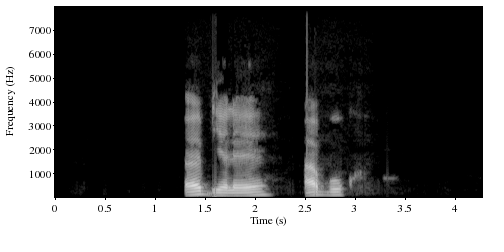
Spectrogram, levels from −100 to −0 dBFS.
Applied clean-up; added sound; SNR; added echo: none; none; none; none.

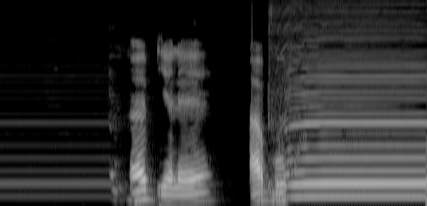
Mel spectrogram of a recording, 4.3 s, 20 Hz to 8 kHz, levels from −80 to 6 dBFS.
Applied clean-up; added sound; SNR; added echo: classical method log-MMSE.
